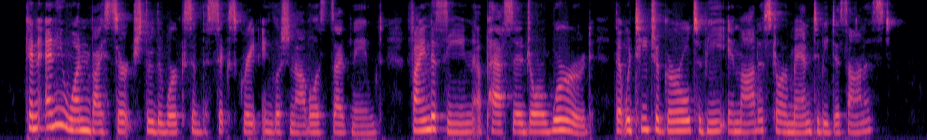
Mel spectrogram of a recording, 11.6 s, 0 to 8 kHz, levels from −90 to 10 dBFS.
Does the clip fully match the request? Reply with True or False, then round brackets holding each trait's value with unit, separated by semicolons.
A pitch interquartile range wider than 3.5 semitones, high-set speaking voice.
False (2.7 semitones; 195 Hz)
